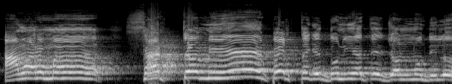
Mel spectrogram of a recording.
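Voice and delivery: high, drawn-out imitation of a weeping daughter; tearful plea. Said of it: "Fatema কান্দের বলে". (কান্নার অভিনয়ে উঁচু সুরে আর্তি)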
